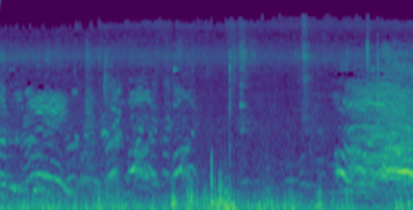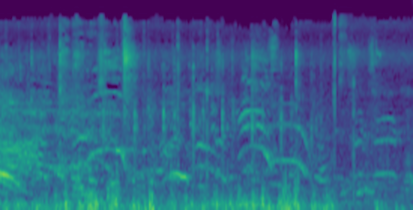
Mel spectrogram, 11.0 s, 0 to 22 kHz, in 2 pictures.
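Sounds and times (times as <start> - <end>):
voices shouting calls: 4.4 - 11.0.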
